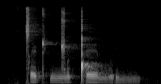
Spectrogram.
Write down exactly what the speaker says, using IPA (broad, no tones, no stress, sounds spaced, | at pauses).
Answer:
ǀ ɛ ʈʰ i ŋ͡ǁ u ǃ ɛ m u ɾ i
